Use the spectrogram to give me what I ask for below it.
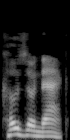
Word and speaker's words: cozonac: KO's enact romanian pronunciation kozo nack Arcos unik Bulgarian Kozue NIC Bulgarian pronunciation Kozue Mack is a traditional Bulgarian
